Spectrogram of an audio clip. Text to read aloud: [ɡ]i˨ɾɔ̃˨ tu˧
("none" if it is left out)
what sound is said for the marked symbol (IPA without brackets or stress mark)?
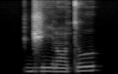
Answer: d͡ʒ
